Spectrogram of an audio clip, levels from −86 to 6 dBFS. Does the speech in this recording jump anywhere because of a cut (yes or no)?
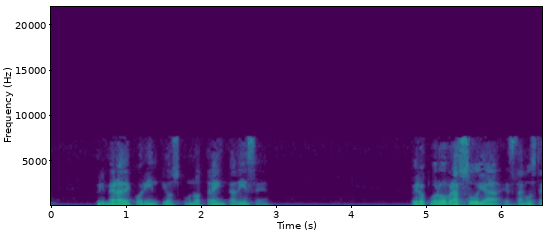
no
